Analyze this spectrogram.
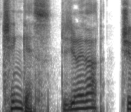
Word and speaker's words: Genghis: And Dominic, as Peter Franopan, a cricketing compadre of mine would tell you, it's actually pronounced Chingis.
